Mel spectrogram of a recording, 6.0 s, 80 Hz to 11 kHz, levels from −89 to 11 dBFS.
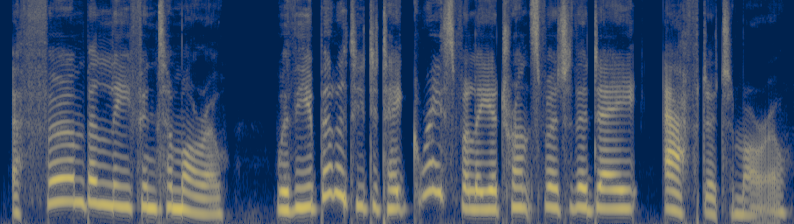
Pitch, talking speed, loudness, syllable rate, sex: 255 Hz, 200 wpm, -17 LUFS, 5.9 syllables/s, female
